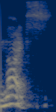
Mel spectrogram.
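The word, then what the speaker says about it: gneiss: So granite can be metamorphosed into a type of metamorphic rock called nice which is spelled G nei.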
